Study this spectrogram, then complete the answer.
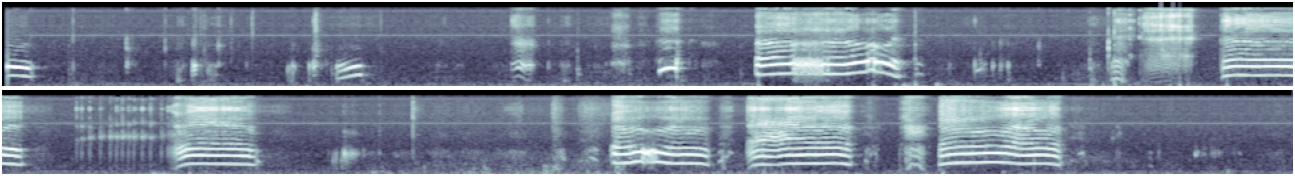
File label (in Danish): morgenlyd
